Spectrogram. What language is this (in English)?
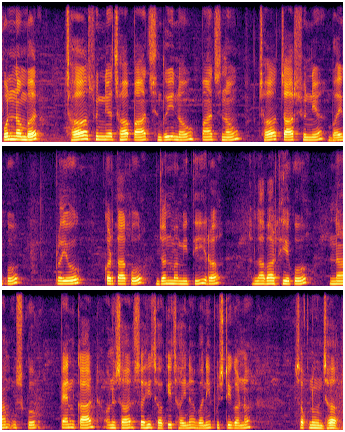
Nepali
